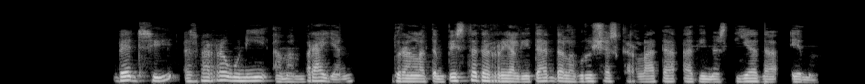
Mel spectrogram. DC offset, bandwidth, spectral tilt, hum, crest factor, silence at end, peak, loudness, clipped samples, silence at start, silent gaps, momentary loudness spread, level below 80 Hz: under 0.1%; 7.6 kHz; -6.5 dB/octave; none; 18 dB; 0.5 s; -2 dBFS; -19 LUFS; under 0.1%; 1.15 s; 3.56-3.91 s, 7.29-7.34 s; 7 LU; -56 dBFS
